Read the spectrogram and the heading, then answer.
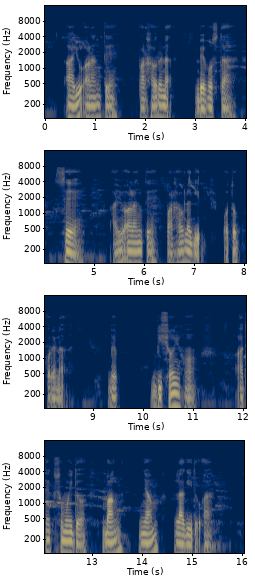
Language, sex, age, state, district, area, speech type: Santali, male, 30-45, West Bengal, Paschim Bardhaman, urban, spontaneous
